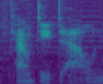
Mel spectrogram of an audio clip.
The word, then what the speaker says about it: County Down: County down is how it's said.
